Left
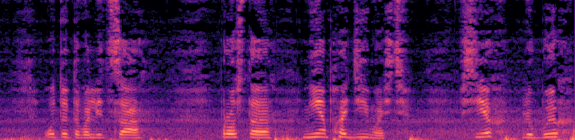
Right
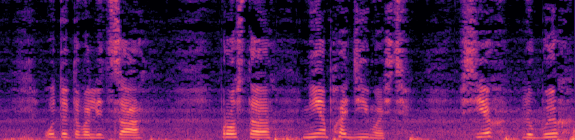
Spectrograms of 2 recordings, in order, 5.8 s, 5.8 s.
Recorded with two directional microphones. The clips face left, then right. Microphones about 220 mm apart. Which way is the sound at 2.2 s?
20° left (ahead or behind).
